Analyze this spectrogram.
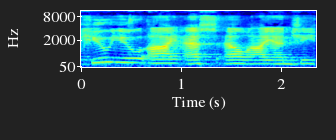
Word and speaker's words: quisling: does anybody in the chat know what the word Q-U-I-S-L-I-N-G stands for? What that is? Yeah, Vincent, I have no idea. Oh, a traitor, Patrick's saying. It's pronounced Quisling. ARB says pronounced Quisling. Quisling.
